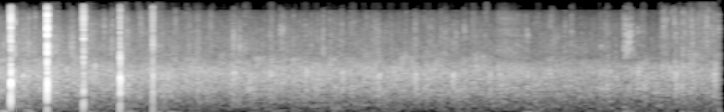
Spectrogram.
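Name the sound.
audience clapping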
